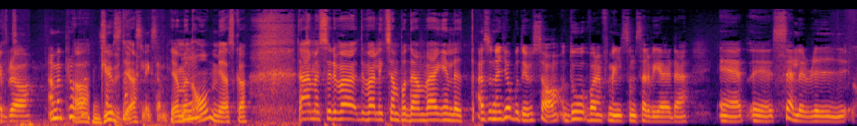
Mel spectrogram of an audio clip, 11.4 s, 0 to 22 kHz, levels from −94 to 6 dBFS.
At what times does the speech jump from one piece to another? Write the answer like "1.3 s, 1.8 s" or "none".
1.2 s, 6.3 s, 9.9 s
